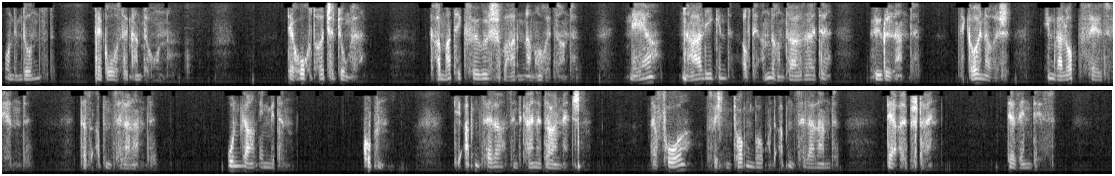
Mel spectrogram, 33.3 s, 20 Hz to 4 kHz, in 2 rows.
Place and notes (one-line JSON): {"title": "Auf dem Chäserugg - Der Wettermacher, Peter Weber 1993", "latitude": "47.19", "longitude": "9.31", "altitude": "910", "timezone": "GMT+1"}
